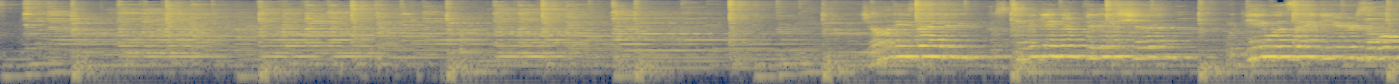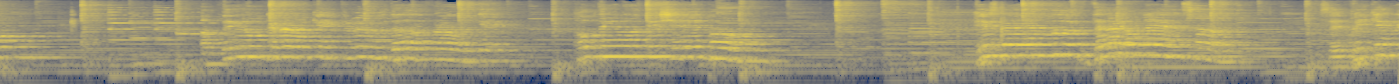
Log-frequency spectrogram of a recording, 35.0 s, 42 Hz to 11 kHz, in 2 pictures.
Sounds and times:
Music: 0.0s - 34.9s
Male singing: 10.8s - 18.2s, 20.0s - 24.0s, 24.7s - 27.2s, 29.7s - 33.2s, 34.0s - 34.9s.

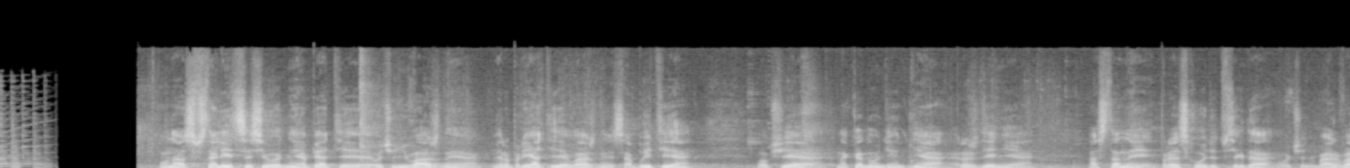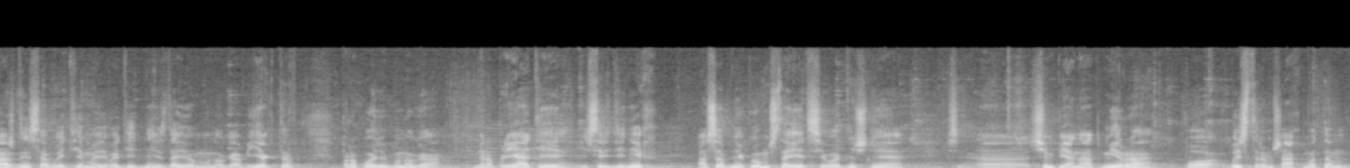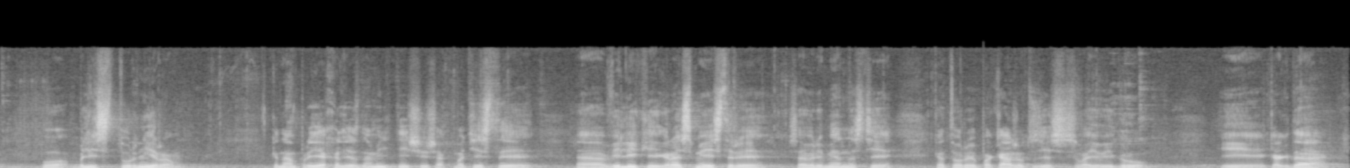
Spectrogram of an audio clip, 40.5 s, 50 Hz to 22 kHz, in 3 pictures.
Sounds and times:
Narration, monologue: 1.4s - 40.5s
Male speech, man speaking: 1.6s - 29.0s, 29.7s - 38.6s, 39.2s - 40.5s.

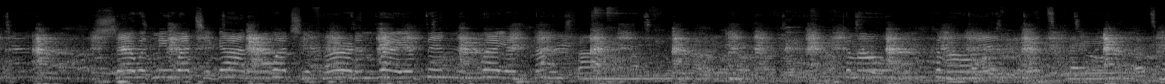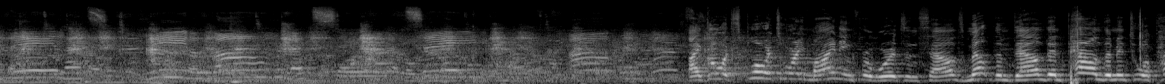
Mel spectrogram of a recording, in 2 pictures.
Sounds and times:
Music: 0.0s - 23.3s
Speech: 18.5s - 23.3s.

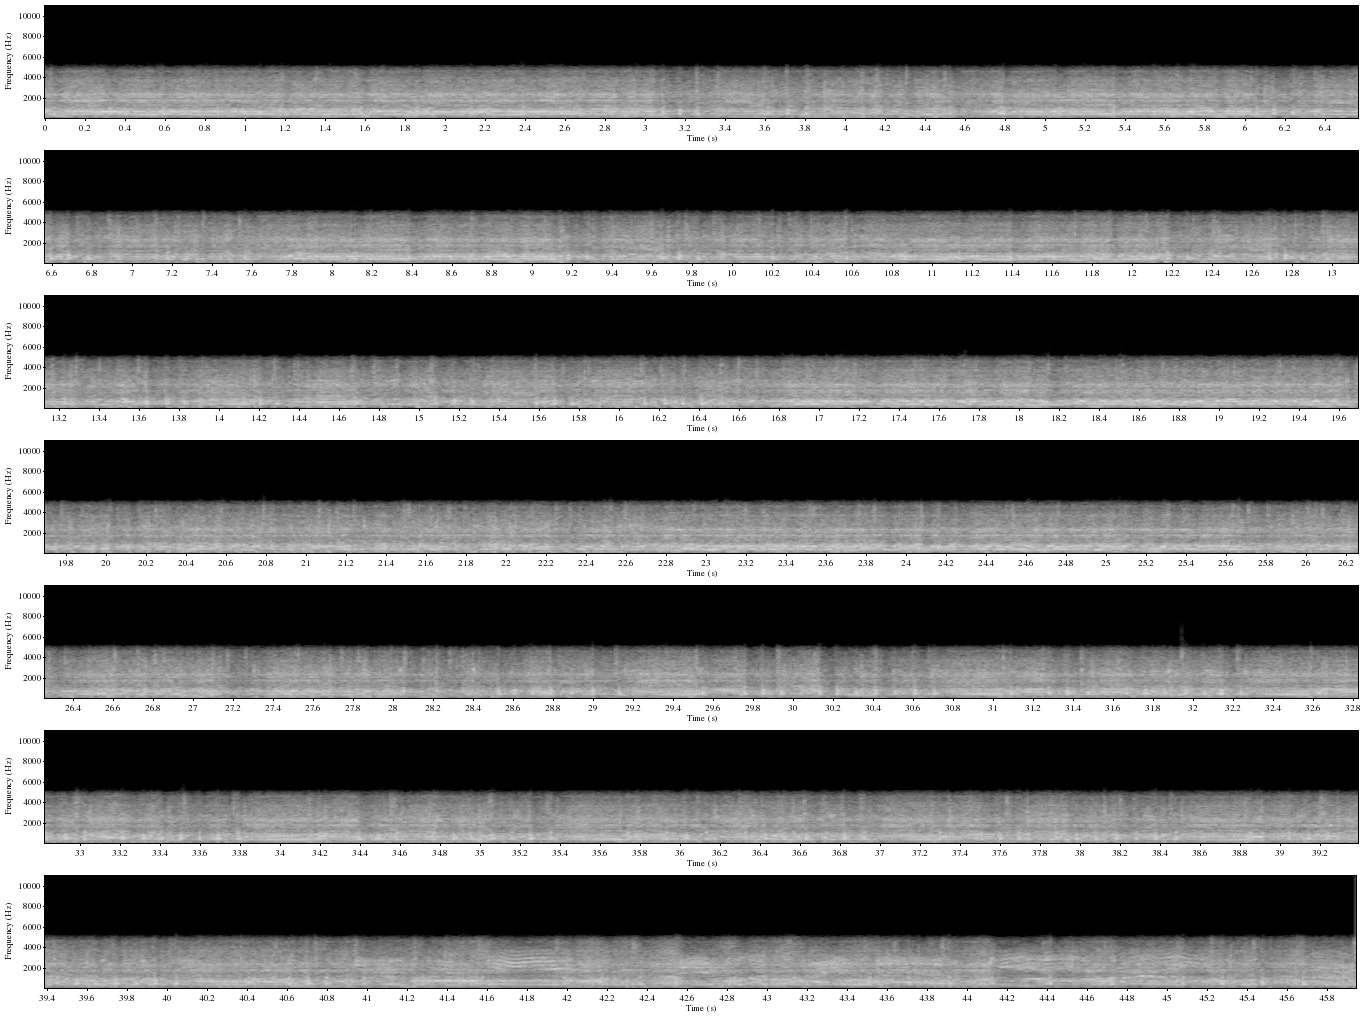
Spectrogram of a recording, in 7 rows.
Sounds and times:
Electric guitar: 0.0s - 45.9s.

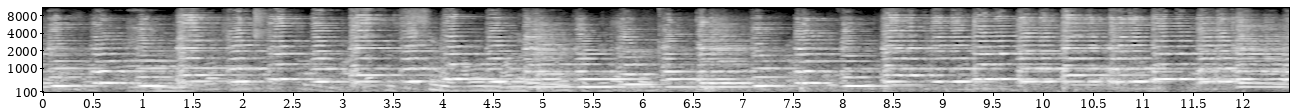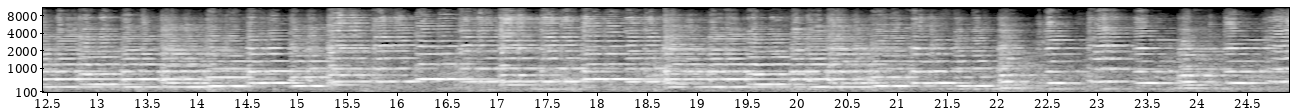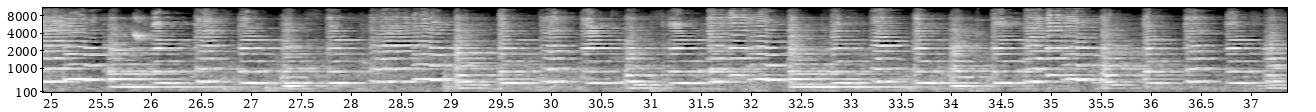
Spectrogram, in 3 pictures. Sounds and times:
Violin, fiddle: 0.0s - 37.3s.

